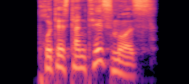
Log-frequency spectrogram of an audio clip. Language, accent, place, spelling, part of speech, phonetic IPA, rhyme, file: German, Germany, Berlin, Protestantismus, noun, [pʁotɛstanˈtɪsmʊs], -ɪsmʊs, De-Protestantismus.ogg
- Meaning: Protestantism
